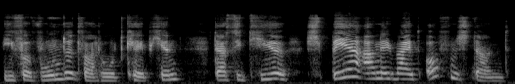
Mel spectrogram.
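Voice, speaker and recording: A woman reading a fairy tale aloud in a calm, unhurried storytelling manner. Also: on the high side.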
